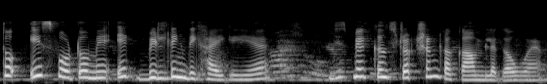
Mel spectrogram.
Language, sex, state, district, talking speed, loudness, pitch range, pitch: Hindi, female, Himachal Pradesh, Shimla, 175 wpm, -15 LUFS, 225-345 Hz, 300 Hz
